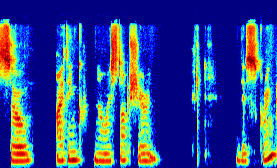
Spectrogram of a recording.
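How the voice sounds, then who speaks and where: There is a dark, mellow tone here. The voice sounds somewhat breathy. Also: woman. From Russia. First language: Russian. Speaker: graphic designer and lettering artist. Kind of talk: casual chat.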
